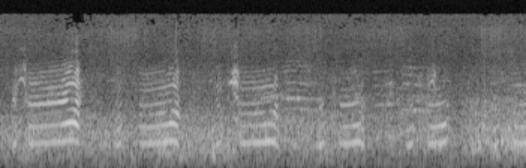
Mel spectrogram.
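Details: One kittiwake giving varied calls near the microphone, other kittiwakes answering further away at sea; short nasal wailing notes with rising and bent harmonics, about one per second, over constant low surf noise.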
